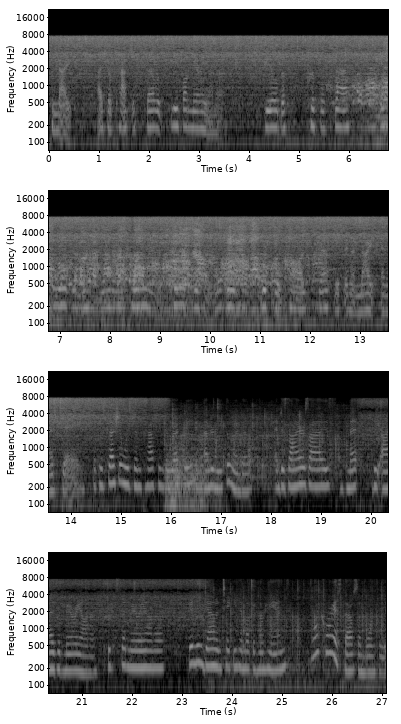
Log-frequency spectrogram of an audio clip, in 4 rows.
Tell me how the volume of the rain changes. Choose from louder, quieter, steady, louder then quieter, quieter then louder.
quieter.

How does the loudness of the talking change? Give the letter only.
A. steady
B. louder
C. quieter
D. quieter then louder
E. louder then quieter
A.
